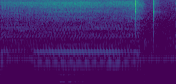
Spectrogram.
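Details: Quivena airbrush compressor with clogged airbrush: steady low motor hum with a strained tone and a couple of sharp clicks; the clog is in the airbrush, not the compressor, and no air comes out.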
